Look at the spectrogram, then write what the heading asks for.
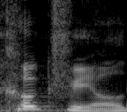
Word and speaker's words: Cuckfield: pronounce it Cookfield, but it's from Cuckfield.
